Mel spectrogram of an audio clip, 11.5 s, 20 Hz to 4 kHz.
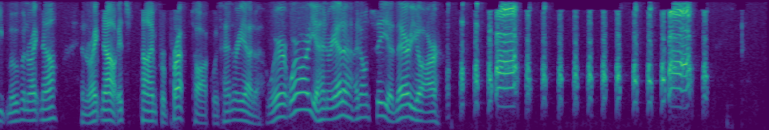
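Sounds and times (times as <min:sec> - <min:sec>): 
speech: 0:00.0 - 0:07.0
hen clucking with drawn-out calls: 0:06.6 - 0:10.8.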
